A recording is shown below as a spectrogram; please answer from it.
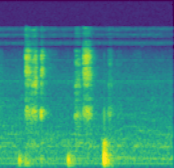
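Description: Felt-tip marker writing digits on paper: several short scratchy strokes with small pauses between them.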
